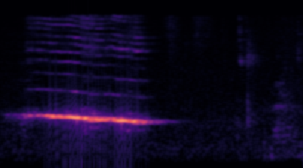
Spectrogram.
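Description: A pet parrot's loud whistle: one clear note about a second long, falling slightly in pitch.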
